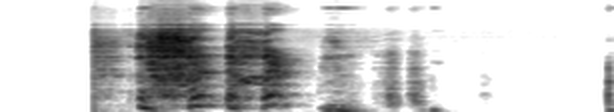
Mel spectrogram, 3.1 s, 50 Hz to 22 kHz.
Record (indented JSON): {
  "cough_length": "3.1 s",
  "cough_amplitude": 31599,
  "cough_signal_mean_std_ratio": 0.47,
  "survey_phase": "alpha (2021-03-01 to 2021-08-12)",
  "age": "65+",
  "gender": "Male",
  "wearing_mask": "No",
  "symptom_none": true,
  "smoker_status": "Never smoked",
  "respiratory_condition_asthma": false,
  "respiratory_condition_other": false,
  "recruitment_source": "REACT",
  "submission_delay": "2 days",
  "covid_test_result": "Negative",
  "covid_test_method": "RT-qPCR"
}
